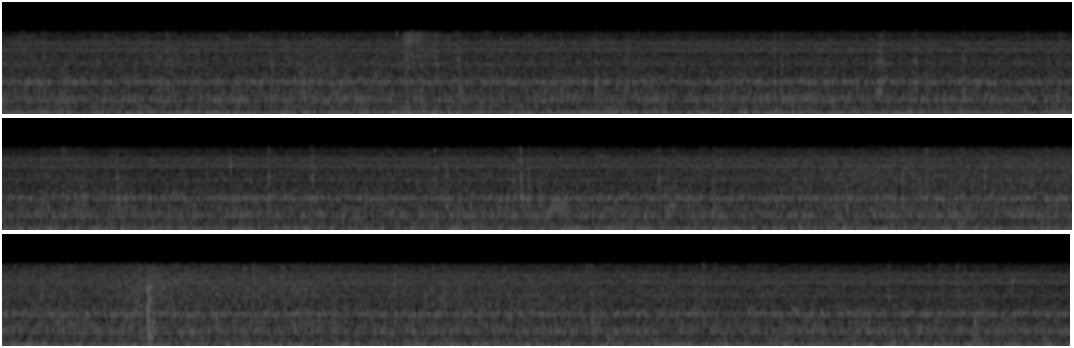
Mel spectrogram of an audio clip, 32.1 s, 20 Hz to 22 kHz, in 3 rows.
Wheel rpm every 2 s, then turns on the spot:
0, 0, 0, 0, 0, 0, 0, 0, 0, 0, 0, 0, 0, 0, 0, 0.
none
